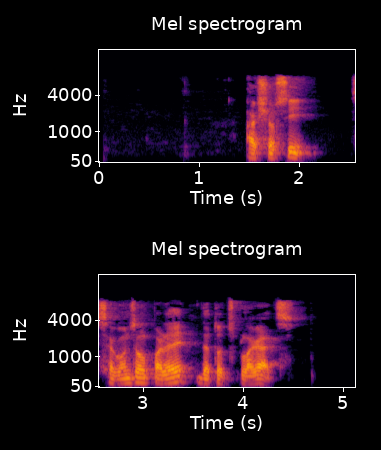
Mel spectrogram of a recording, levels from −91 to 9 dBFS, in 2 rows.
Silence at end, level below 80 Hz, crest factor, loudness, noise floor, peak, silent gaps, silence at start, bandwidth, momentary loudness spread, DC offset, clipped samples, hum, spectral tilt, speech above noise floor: 0.6 s; -62 dBFS; 18 dB; -18 LUFS; -72 dBFS; -2 dBFS; none; 1.45 s; 8 kHz; 10 LU; under 0.1%; under 0.1%; none; -2.5 dB/octave; 55 dB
